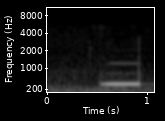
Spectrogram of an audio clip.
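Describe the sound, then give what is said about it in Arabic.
A single steady electronic busy tone sounds once for under half a second as a phone-in call drops, over a low hum. “انقطع الاتصال، ناخذ اتصال ثاني.”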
